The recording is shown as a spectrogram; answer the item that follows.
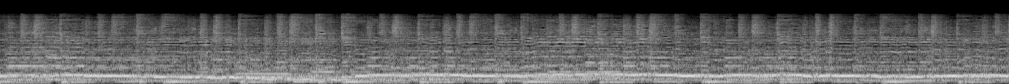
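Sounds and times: bass and rhythm beat: 0:00.0 - 0:10.0
clarinet melody: 0:00.0 - 0:10.0
keyboard: 0:00.0 - 0:10.0.

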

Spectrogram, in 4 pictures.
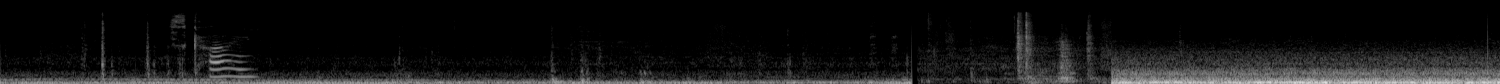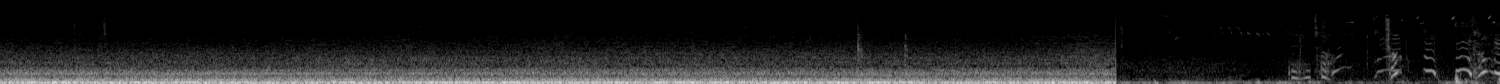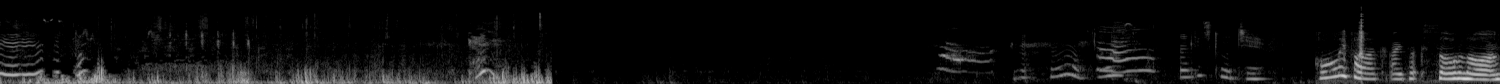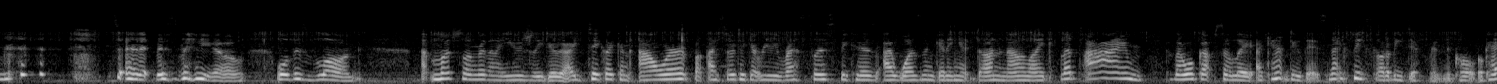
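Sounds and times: car rumble from inside cabin: 0:00.0 - 0:09.2, 0:11.1 - 0:26.2, 0:29.2 - 0:31.2
cat meowing: 0:39.4 - 0:40.0.

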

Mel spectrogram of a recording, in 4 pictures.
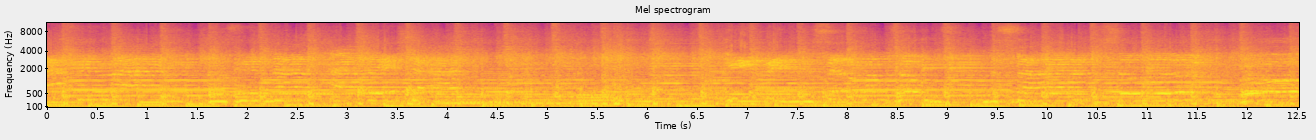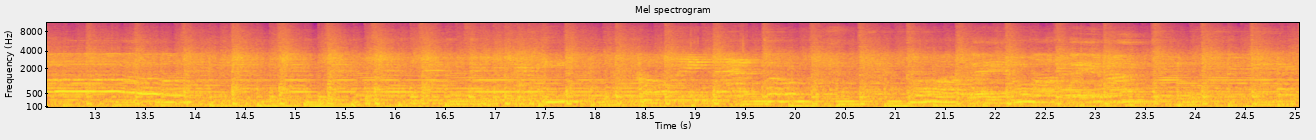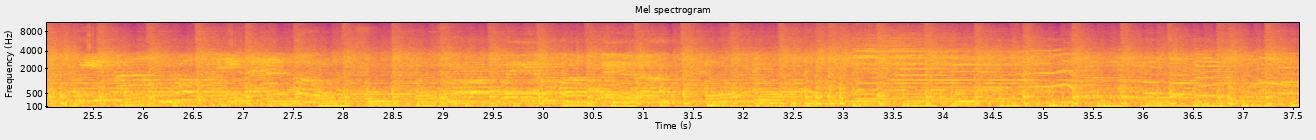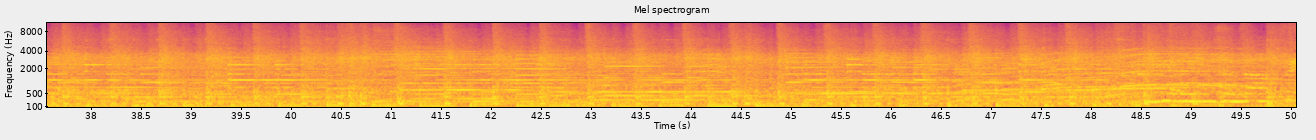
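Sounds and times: person singing: 0:00.0 - 0:04.8, 0:06.5 - 0:14.6, 0:17.0 - 0:24.0, 0:24.9 - 0:31.8, 0:45.3 - 0:50.0
bass: 0:00.0 - 0:50.0
drum kit: 0:00.0 - 0:50.0
sliding lead guitar line: 0:00.0 - 0:50.0
strummed acoustic guitars: 0:00.0 - 0:50.0.

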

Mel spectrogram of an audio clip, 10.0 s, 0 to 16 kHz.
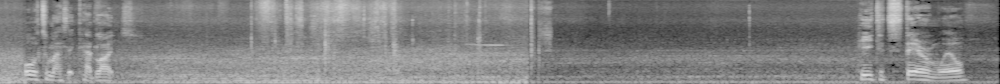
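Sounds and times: car cabin hum and hiss: 0:00.0 - 0:10.0.

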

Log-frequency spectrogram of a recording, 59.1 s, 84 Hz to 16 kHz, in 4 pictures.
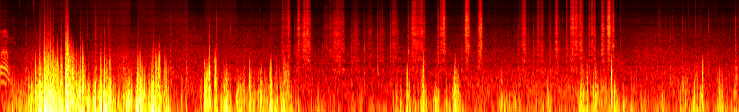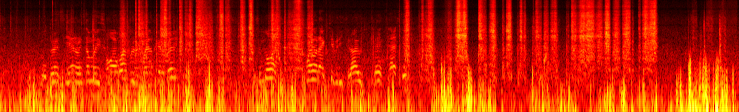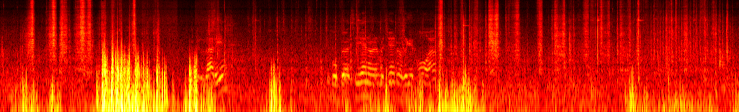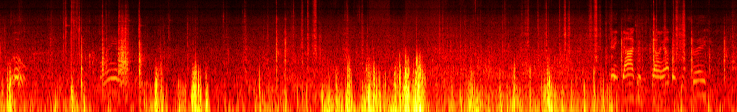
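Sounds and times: wind buffeting microphone: 0:00.0 - 0:59.0
palette knife scraping paint: 0:05.6 - 0:09.7, 0:10.4 - 0:12.3, 0:16.6 - 0:21.1, 0:22.7 - 0:28.0, 0:30.0 - 0:32.5, 0:35.4 - 0:43.9, 0:54.8 - 0:58.3.

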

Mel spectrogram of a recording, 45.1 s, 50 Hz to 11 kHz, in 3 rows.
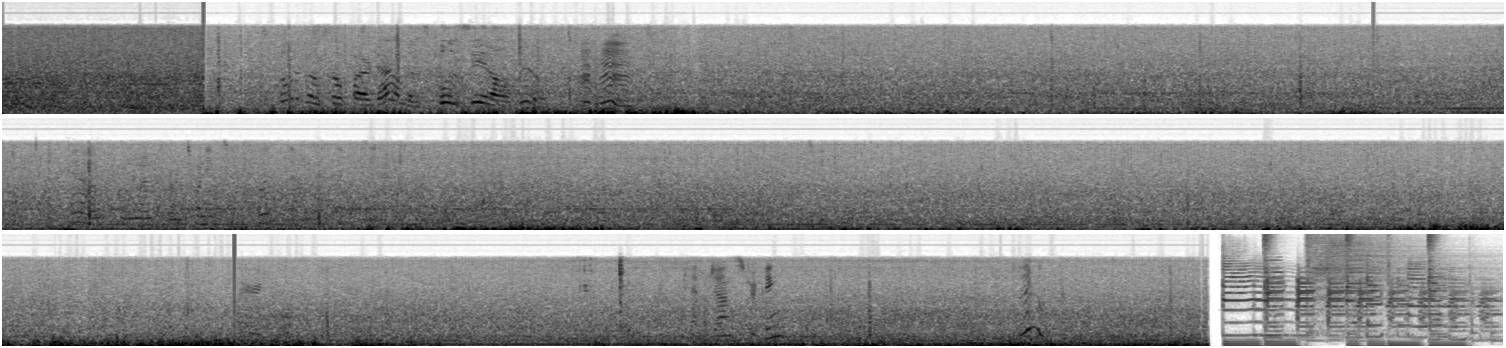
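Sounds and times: wind buffeting microphone: 0:00.0 - 0:42.1.

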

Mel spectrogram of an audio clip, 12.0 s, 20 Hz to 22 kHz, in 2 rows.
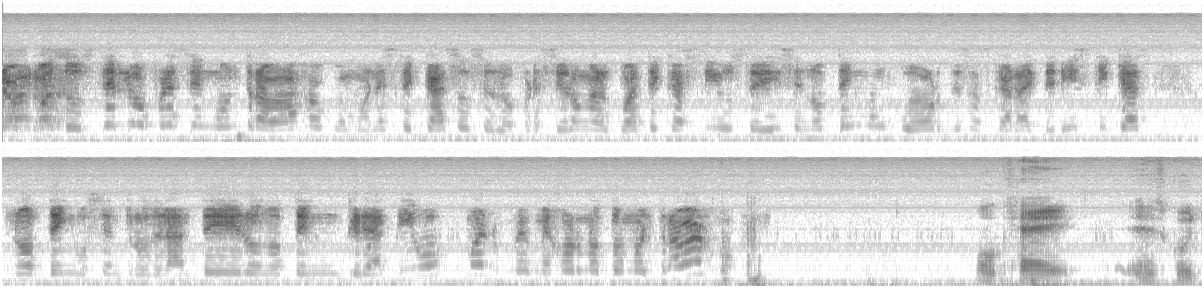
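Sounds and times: person speaking over telephone line: 0:00.0 - 0:09.6.

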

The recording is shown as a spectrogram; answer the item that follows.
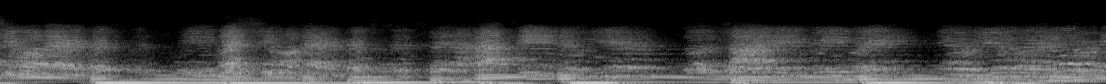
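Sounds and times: children's choir singing: 0:00.0 - 0:11.0
instrumental accompaniment: 0:00.0 - 0:11.0.

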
